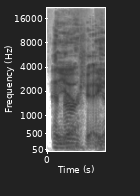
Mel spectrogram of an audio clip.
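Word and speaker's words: Nergy: I think it's French. It's pronounced Energy. – Yeah, that's N-E-R-G-Y.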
